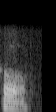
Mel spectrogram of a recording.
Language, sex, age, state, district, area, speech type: Marathi, male, 30-45, Maharashtra, Nanded, rural, conversation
